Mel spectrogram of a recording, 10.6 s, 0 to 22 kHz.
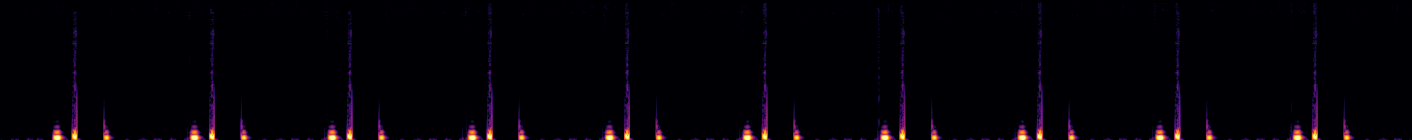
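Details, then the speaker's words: Simulated mitral valve prolapse, murmur removed, slow regular rhythm about 58/min with a crisp mid-systolic click. S1-click interval is 140 ms standing and 200 ms squatting (standing, squatting, standing). Mid-systolic click. "I will start in the standing position where the interval between S1 and the click is 140 milliseconds and then move to a squatting position where this interval is 200 milliseconds"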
